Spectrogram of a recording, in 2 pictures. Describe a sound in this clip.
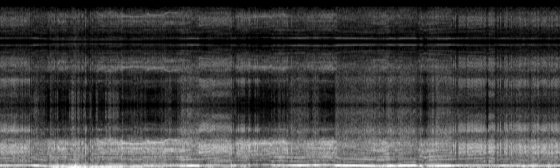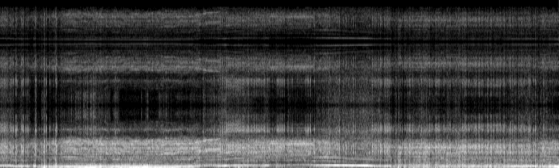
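A race car engine revs loudly up and down close by.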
